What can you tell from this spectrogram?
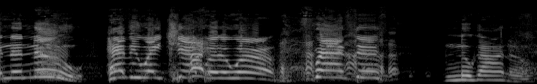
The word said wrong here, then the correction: Ngannou: Have you heard Chris Mannix's constant pron- pronunciation of like Ninganu? Like people are all over the place. Francis Ngannou.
